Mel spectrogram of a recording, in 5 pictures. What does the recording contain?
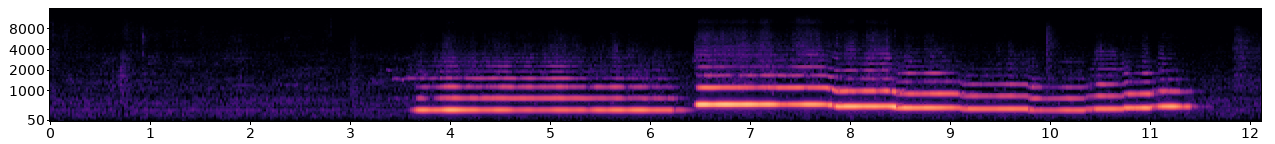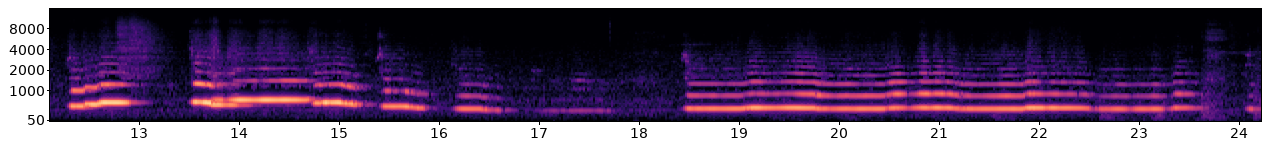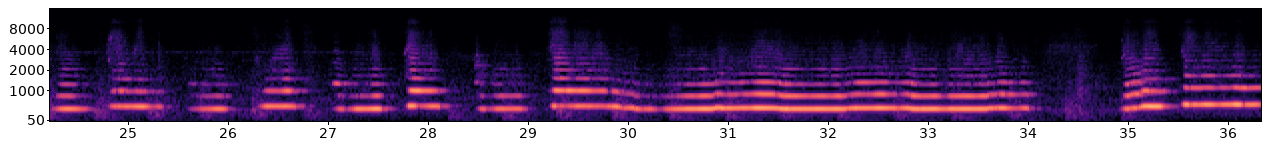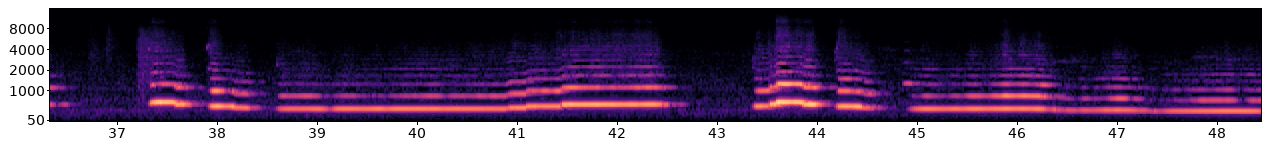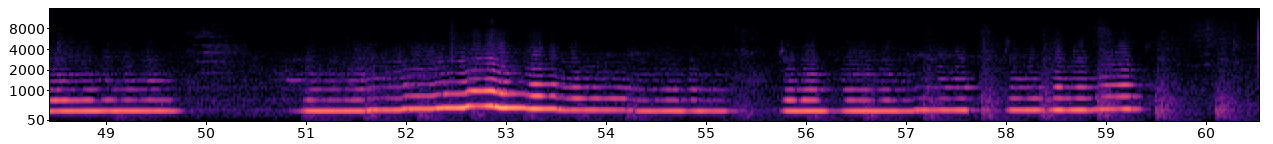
I recorded this Indian bamboo flute as a part of a sound check.
bamboo, flute, india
